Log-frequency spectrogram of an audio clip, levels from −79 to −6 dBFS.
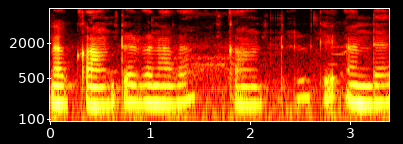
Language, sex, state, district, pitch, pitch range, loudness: Bhojpuri, female, Uttar Pradesh, Deoria, 185 Hz, 180-195 Hz, -22 LUFS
